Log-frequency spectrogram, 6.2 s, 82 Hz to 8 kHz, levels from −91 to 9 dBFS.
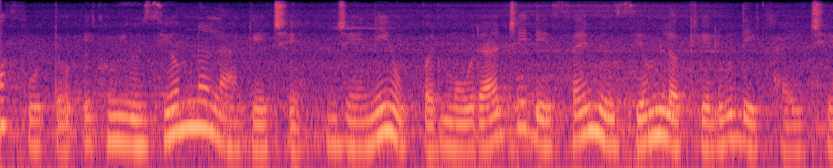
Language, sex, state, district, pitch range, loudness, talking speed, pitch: Gujarati, female, Gujarat, Valsad, 145-195 Hz, -17 LUFS, 135 wpm, 155 Hz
